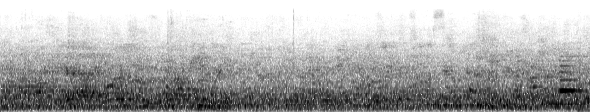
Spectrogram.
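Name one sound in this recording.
A piano plays in a large hall.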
